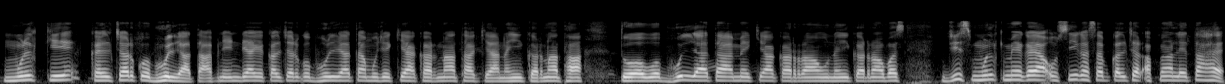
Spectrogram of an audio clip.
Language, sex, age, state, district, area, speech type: Urdu, male, 18-30, Bihar, Darbhanga, rural, spontaneous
